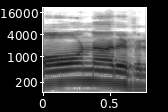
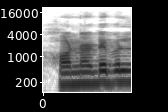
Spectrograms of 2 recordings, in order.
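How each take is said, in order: First: The word begins with a vowel sound. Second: The word begins with an h sound. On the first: The speaker calls it right. "উচ্চারণটা কি হচ্ছে অনারেবল মানে ওর উচ্চারণ হচ্ছে" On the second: The speaker calls it wrong. "হনারেবল না কিন্তু"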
